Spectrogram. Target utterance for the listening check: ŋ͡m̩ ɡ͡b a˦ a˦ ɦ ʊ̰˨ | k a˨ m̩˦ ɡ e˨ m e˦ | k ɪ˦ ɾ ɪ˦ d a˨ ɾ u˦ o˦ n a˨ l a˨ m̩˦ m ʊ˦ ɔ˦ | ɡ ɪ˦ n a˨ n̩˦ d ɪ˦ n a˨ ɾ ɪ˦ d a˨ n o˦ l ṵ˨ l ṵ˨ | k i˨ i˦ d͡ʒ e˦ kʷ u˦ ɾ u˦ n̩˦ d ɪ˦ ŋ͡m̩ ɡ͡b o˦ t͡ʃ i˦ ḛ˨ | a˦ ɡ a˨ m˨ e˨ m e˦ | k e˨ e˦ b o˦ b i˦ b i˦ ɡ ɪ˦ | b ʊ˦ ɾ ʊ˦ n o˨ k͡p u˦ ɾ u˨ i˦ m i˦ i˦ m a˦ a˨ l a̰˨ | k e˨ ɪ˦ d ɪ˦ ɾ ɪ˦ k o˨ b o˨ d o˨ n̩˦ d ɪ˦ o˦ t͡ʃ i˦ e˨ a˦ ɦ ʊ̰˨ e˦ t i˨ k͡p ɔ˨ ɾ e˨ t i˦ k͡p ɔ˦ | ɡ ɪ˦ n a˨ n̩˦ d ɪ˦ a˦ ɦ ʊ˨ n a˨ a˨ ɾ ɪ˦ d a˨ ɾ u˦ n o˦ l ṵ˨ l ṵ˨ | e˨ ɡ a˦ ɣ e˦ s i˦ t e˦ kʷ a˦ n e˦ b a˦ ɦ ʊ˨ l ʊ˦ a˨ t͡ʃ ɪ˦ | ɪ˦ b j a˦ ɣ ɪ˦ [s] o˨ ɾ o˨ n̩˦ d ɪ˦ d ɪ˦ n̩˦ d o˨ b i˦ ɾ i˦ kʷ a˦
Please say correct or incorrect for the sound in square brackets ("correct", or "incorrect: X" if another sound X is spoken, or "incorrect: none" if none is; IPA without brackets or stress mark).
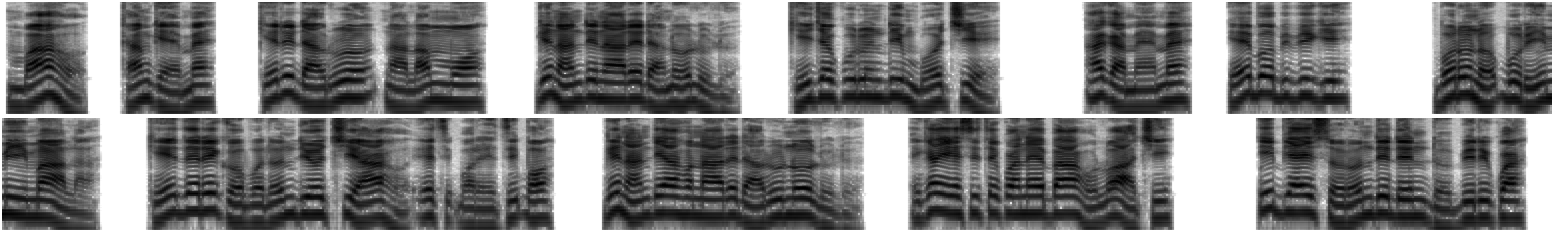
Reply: correct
